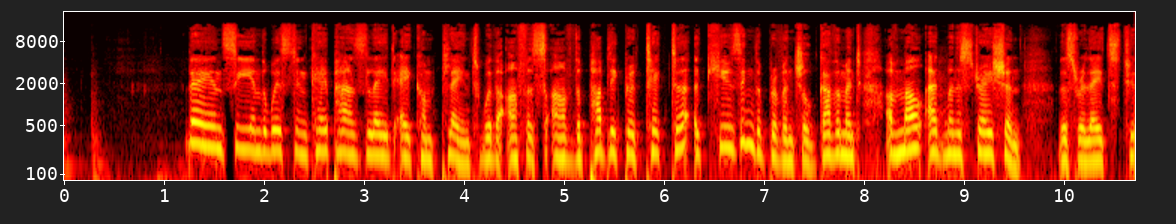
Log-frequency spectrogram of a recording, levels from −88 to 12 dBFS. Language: English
